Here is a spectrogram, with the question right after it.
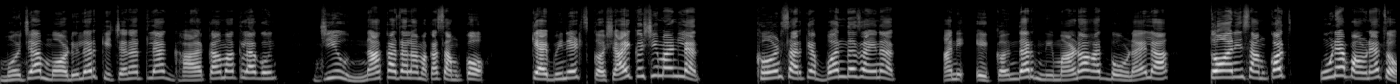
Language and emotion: Goan Konkani, angry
